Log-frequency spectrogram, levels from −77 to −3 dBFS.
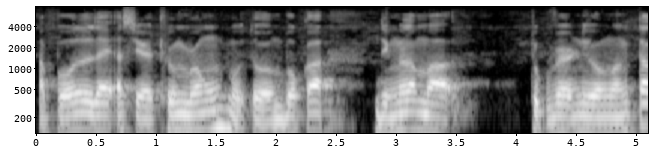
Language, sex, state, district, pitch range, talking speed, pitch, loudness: Mizo, male, Mizoram, Aizawl, 100-115 Hz, 200 wpm, 110 Hz, -14 LUFS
